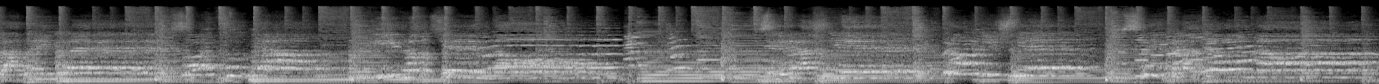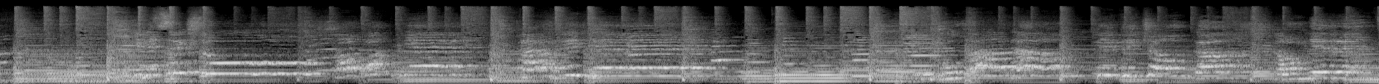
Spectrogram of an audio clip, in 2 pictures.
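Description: An amateur senior choir, mostly women with a few men, singing together into handheld microphones over a steady accompaniment with a bass line moving in held notes.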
